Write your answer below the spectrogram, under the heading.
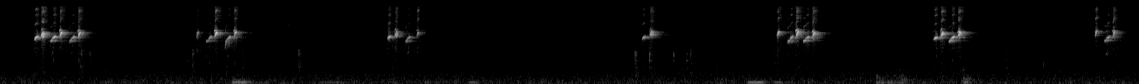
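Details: European goldfinch producing clusters of rapid, high, liquid twitter notes, seven bursts over eleven seconds, alongside faint low knocks and rustles.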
